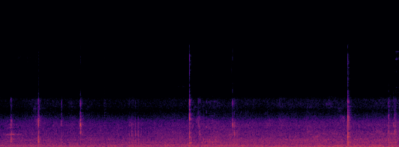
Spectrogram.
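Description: Eating by hand: several sharp clicks and smacks from chewing and from fingers on the plate, spaced irregularly over a steady background hum.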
